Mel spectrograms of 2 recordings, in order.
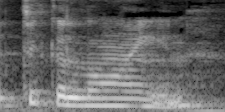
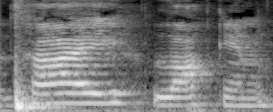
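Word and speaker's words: Tielocken: whatever, Thomas Burberry now patents the tickle-loin. No, that's not how you say it. The tie locking coat.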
